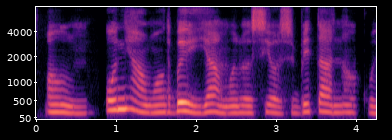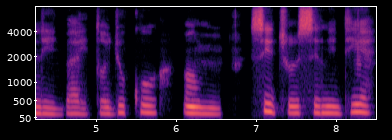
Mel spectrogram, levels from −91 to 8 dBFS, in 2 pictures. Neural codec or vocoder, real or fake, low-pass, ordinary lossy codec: codec, 16 kHz, 0.8 kbps, ZipCodec; fake; none; none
